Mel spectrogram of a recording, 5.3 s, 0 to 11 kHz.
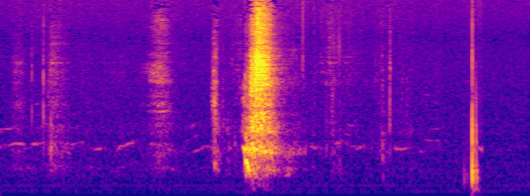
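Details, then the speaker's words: Repeated sneezing right after about 10 minutes in a home improvement store, nose strongly tickled and irritated by plants, tools and wood: a sharp inward breath, one loud explosive sneeze, then a shorter second burst. "I can't stop. I'm gonna sneeze. I still have to sneeze."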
